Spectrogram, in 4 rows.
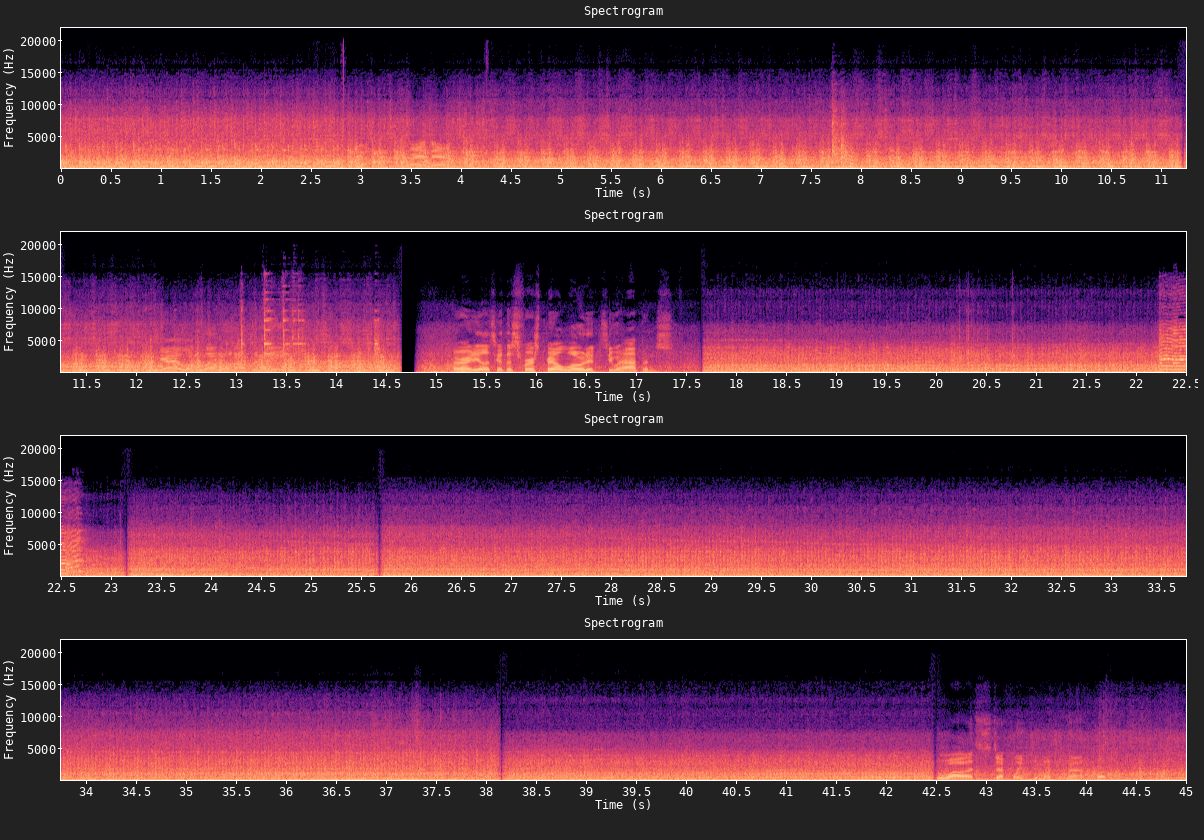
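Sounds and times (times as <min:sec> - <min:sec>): hay baler working: 0:00.0 - 0:14.7, 0:17.7 - 0:45.0
tractor engine running: 0:00.0 - 0:14.7, 0:17.5 - 0:45.0.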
